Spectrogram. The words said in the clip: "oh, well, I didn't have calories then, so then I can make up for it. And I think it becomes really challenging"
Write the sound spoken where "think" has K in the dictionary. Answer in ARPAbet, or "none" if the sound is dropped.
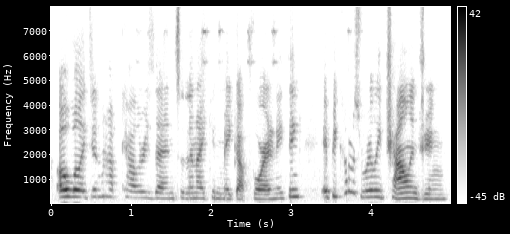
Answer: K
